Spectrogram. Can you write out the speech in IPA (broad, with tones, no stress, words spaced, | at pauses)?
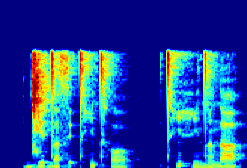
d͡ʑe˦ dä˦˨ sʰɪ˦ʔtʰĩ˦˨tʰɔ˦˨ | tʰĩ˦˨hĩ˨dã˦nä˦˨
